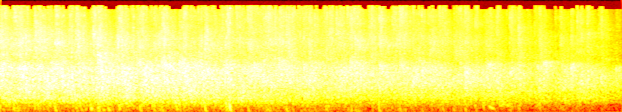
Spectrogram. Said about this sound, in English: I think he deserves a round of applause for it.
